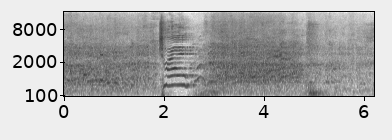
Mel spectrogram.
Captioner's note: audience laughing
